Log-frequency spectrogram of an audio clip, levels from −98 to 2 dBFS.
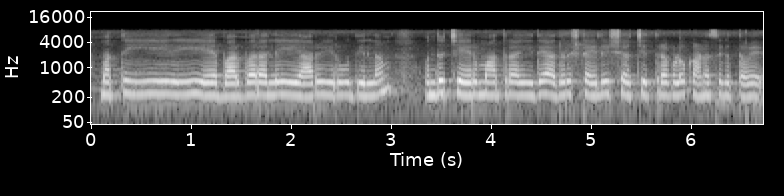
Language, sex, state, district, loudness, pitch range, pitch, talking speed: Kannada, female, Karnataka, Chamarajanagar, -16 LUFS, 220-235 Hz, 230 Hz, 135 wpm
